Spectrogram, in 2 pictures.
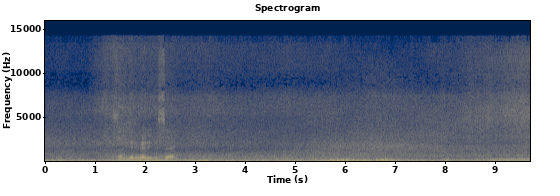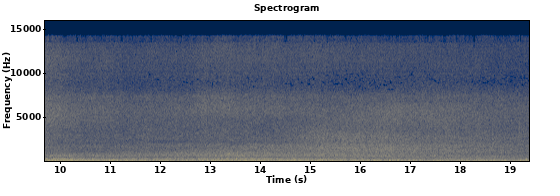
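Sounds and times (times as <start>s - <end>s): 
heavy ocean surf crashing on a beach: 0.0s - 19.3s
wind buffeting the microphone: 0.0s - 19.3s
speech: 1.5s - 2.8s.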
